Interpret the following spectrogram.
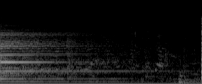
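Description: Held notes of a Burmese hsaing ensemble ringing on and fading out over about a second as the piece ends, leaving a quiet hush with a soft knock near the end.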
